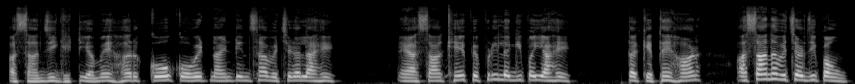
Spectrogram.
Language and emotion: Sindhi, fearful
